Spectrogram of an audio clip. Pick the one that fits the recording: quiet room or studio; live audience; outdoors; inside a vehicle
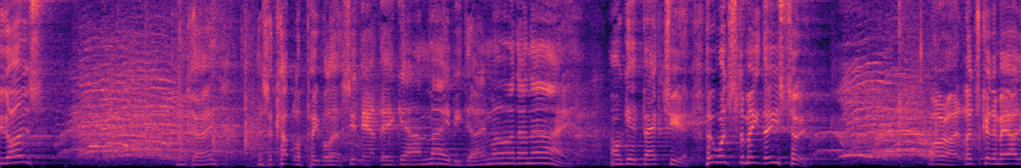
live audience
